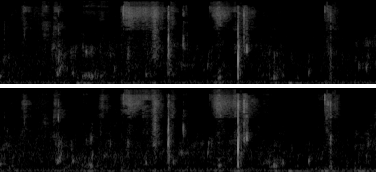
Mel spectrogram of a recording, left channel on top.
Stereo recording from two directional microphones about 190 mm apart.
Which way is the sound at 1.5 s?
25° left (ahead or behind).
